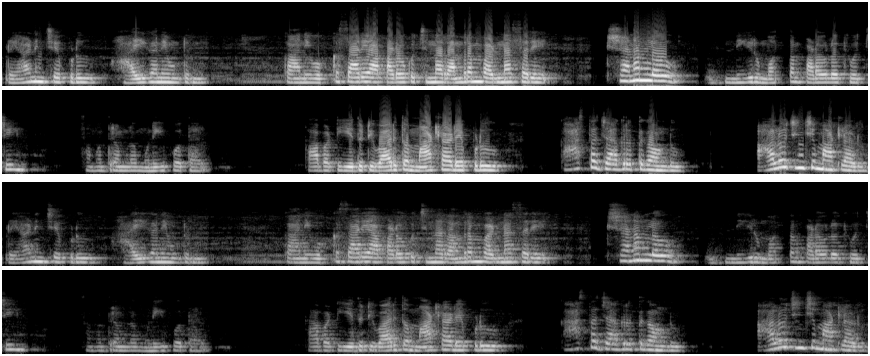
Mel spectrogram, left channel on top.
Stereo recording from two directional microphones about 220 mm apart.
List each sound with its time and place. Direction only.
0.0 s a woman's voice: 40° left (ahead or behind)
11.7 s a woman's voice: 40° left (ahead or behind)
